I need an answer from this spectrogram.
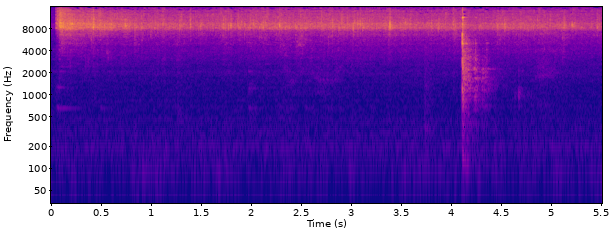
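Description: Garlic sizzling in a hot pot, a steady high hiss, with one sharp clack about four seconds in.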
